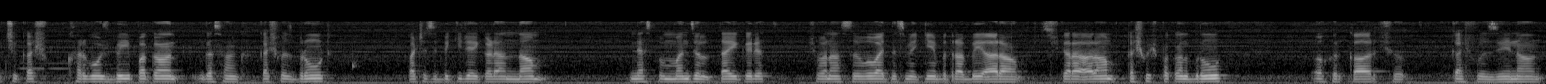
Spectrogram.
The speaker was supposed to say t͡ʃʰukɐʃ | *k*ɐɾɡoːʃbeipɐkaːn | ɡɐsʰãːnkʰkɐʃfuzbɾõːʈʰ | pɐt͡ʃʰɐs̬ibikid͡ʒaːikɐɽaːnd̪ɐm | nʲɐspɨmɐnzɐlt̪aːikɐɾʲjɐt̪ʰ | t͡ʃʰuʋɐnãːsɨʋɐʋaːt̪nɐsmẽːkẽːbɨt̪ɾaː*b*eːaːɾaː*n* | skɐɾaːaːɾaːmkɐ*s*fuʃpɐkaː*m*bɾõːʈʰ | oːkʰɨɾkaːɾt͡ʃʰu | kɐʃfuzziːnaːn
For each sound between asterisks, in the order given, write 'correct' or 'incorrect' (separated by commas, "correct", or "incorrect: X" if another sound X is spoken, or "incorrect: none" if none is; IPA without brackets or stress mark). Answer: incorrect: kʰ, correct, incorrect: m, incorrect: ʃ, incorrect: n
